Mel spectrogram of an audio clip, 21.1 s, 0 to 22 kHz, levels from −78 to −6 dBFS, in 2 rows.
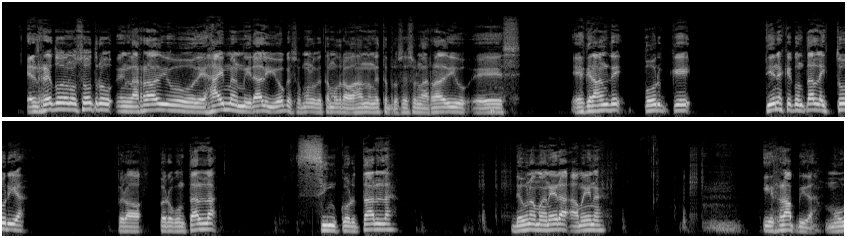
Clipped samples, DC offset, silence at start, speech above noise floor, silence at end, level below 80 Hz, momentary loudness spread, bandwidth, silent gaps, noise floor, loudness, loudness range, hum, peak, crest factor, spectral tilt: under 0.1%; under 0.1%; 0.3 s; 51 dB; 0 s; -68 dBFS; 9 LU; 14.5 kHz; none; -76 dBFS; -25 LUFS; 4 LU; none; -8 dBFS; 18 dB; -4.5 dB/octave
